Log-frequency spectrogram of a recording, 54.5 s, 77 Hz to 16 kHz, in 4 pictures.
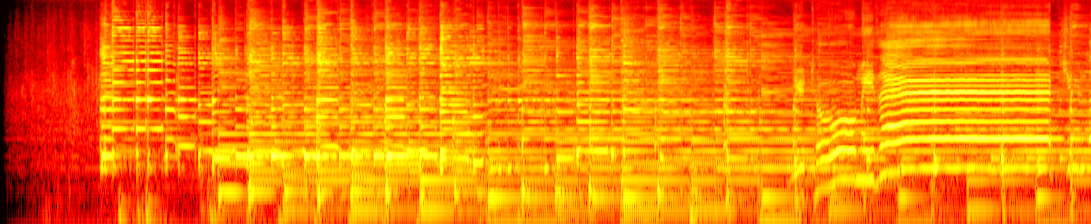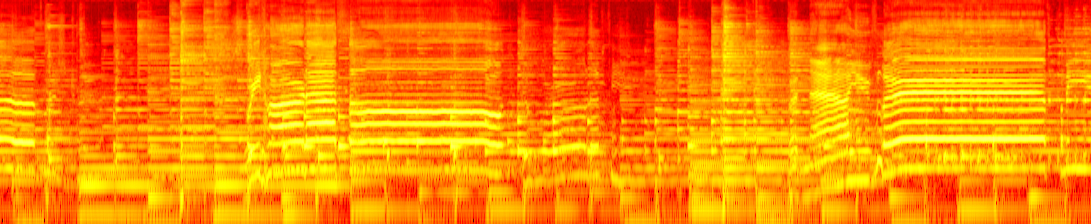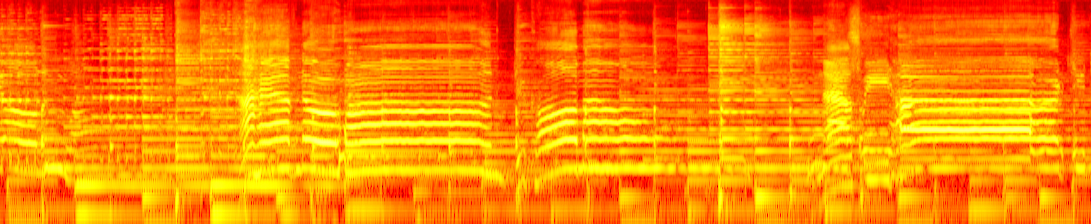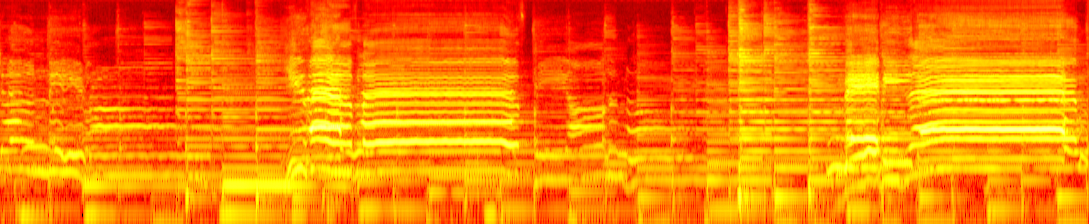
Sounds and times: Bluegrass: 0.3 - 54.5
Banjo: 1.2 - 54.5
Guitar: 1.2 - 54.5
Mandolin: 1.2 - 54.5.

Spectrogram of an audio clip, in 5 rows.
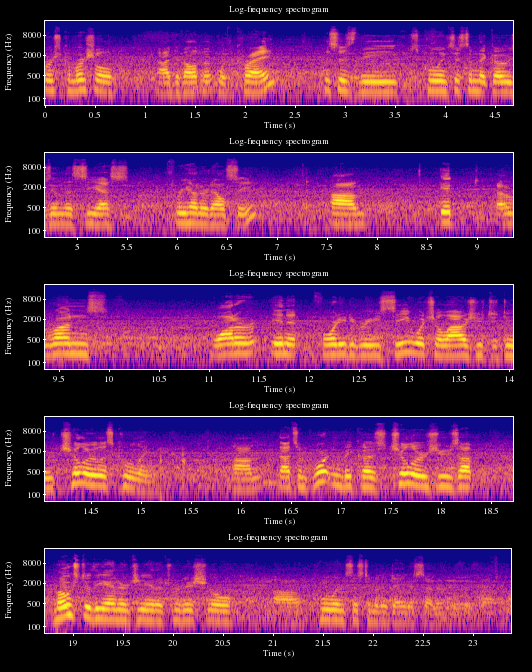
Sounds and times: Speech: 0.0 - 6.8, 7.6 - 7.9, 8.6 - 10.0, 11.0 - 15.2, 15.9 - 23.3.

